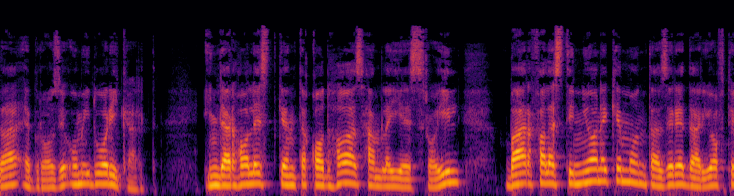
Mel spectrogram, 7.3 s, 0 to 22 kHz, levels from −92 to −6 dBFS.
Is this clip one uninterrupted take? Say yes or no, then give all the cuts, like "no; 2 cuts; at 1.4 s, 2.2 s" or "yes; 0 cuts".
yes; 0 cuts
